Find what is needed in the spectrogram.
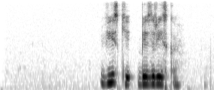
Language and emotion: Russian, neutral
